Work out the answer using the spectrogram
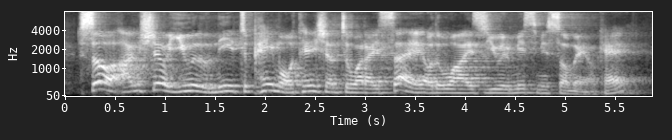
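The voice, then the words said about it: Korean accent in English. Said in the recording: “I'm a middle-aged Asian man, and I'm sure you realize that English is not my first language because of the accent that I have. I was born and raised in Korea.”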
